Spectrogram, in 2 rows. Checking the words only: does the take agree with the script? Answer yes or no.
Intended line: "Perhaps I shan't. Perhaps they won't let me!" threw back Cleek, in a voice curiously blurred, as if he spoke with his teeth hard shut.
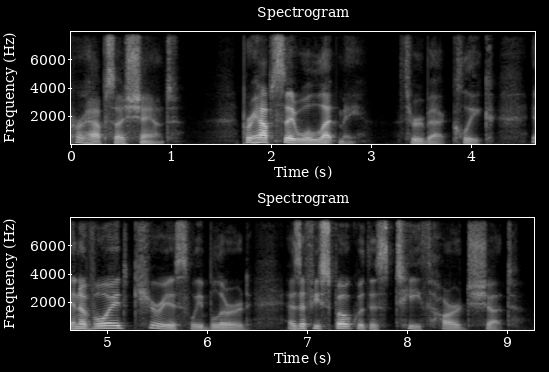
no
